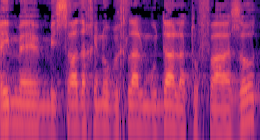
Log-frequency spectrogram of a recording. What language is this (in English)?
Hebrew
